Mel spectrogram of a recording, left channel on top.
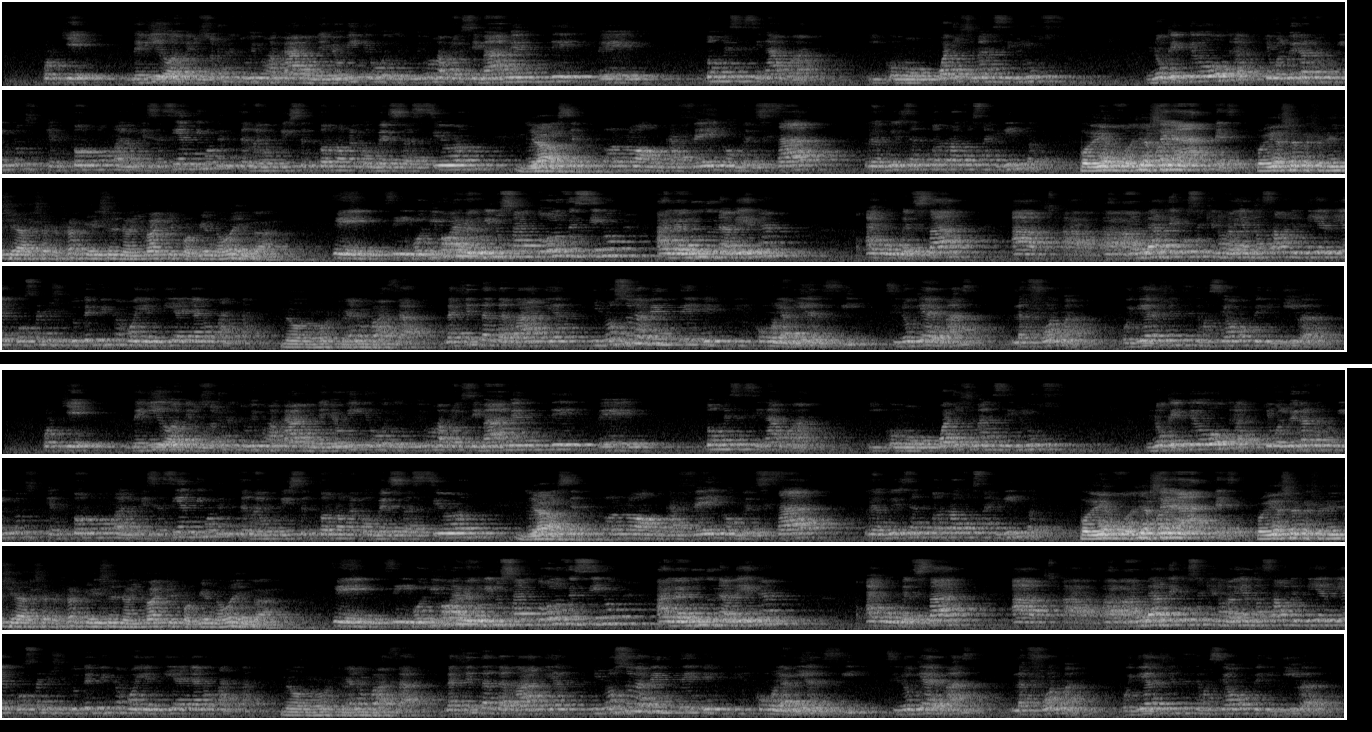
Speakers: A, on the left; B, on the right.
A: porque debido a que nosotros estuvimos acá, donde yo vivo, estuvimos aproximadamente eh, dos meses sin agua y como cuatro semanas sin luz, no quedó otra que volver a reunirnos en torno a lo que se hacía antiguamente, reunirse en torno a una conversación,
B: ya.
A: reunirse en torno a un café y conversar, reunirse en torno a cosas lindas,
B: Podría,
A: como,
B: podría
A: como
B: ser,
A: era
B: re-
A: antes.
B: podría ser referencia a ese refrán que dice, no hay mal que por bien no venga.
A: Sí, sí, volvimos a reunirnos, ¿sabes? Todos los vecinos a la luz de una vela, a conversar, a, a, a hablar de cosas que nos habían pasado en el día a día, cosas que si tú te fijas hoy en día ya no pasa
B: No, no, es tremendo.
A: ya no pasa. La gente anda rápida y no solamente es, es como la vida en sí, sino que además las formas. Hoy día la gente es demasiado competitiva.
